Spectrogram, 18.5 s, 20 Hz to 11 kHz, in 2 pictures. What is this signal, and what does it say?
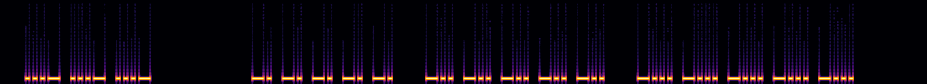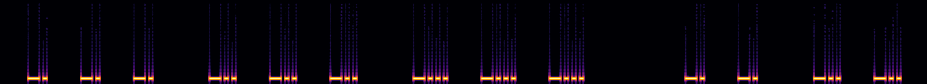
Morse code, heard as a keyed tone, about 32 wpm, 800 Hz. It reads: VVV NNNNN DDDDD BBBBB N N N D D D B B B N N D D
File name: Difficult Combos / Difficult Combos-mp3s / NDB NDB6 @30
